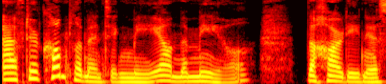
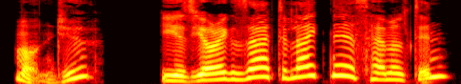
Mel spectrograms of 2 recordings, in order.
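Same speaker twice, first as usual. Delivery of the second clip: put-on higher, amazed French-accented exclamation; delighted French guest; 6 semitones higher, 4 dB louder than usual. French guest sees Hamilton's son, delighted and higher. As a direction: marvel aloud with a French accent.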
